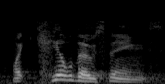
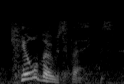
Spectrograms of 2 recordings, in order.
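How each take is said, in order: First: "kill" stressed, words drawn out slowly; slow down and hit "kill" hard; slow emphatic. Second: "Kill" punched, phrase slowed right down; slow emphatic repeat. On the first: Preacher urging listeners to fight sin, slow and emphatic. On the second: Preacher repeating the command, slower and weighted. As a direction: repeat it slowly, hammering "Kill". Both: Shown as a demonstration. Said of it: "It's called mortification of the flesh".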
